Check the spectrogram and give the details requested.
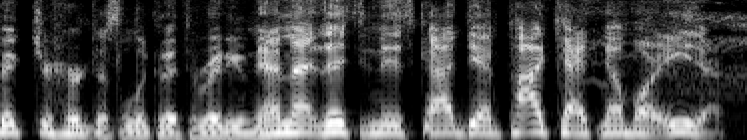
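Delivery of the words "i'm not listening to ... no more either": put-on whiny cartoon child voice. Picturing a woman looking at the radio and refusing to listen to the podcast, in a Cartman voice. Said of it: "Why did you just turn into Cartman?".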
